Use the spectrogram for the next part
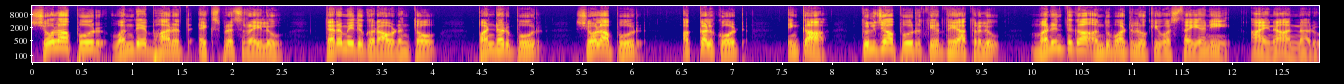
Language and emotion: Telugu, neutral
